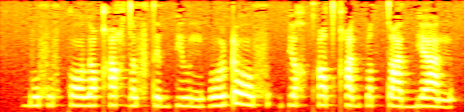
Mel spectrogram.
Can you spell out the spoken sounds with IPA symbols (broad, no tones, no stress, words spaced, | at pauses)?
boxʷuxʷ kɔloqʰɛχ dˤɯxʷt̪ebpʲun | o ʈɔxʷ | pʲɤχkʷʰitˤqʰɛd pɛtˤt̪ad bʲan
